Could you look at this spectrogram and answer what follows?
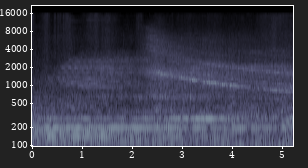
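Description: Cinematic sound design: a deep, steady drone with a high whine that enters about two seconds in and slides slowly downward in pitch.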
